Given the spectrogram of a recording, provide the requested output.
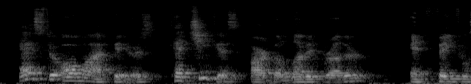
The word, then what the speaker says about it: Tychicus: Okay, one more, and his name is Tychicus, and that is the way you're supposed to pronounce it.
